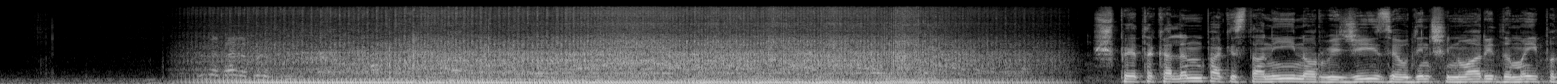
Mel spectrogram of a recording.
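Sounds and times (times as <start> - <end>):
motorcycle engine running: 1.6 - 10.8
speech: 11.2 - 15.5.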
